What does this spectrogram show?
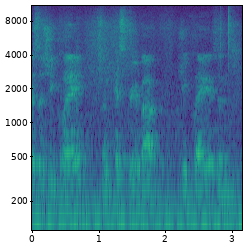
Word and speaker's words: giclée: So we're going to go over the history and the origination of the term Giclee, and that's how it's said, Giclee.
